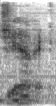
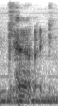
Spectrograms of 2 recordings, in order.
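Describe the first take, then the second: First: The name begins with a J sound. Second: The name begins with a hard K sound. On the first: This is how people in Turkey say the name. "a J sound, so it's more like Janik" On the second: This is how English speakers say the name. "we read the C as we would normally read a C like in cat"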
